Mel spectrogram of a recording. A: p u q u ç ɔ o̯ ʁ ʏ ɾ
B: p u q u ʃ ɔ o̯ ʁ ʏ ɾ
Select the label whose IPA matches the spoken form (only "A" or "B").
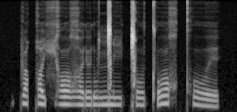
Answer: A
